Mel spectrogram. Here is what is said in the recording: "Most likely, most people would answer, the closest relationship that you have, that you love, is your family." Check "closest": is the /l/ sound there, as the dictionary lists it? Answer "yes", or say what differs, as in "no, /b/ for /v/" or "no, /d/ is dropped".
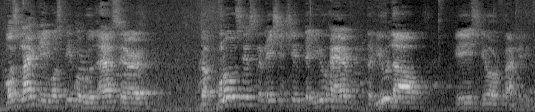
yes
